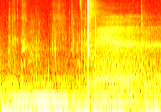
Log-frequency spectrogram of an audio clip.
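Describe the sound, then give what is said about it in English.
Quiet shuffling of a deck of empowerment cards just taken out of their small box: soft papery rustling with one crisp snap of cards partway through, then a light flutter trailing off. No one speaks. “I am pulling them out of this cute little box that they come in, and I'm shuffling them up. Like a deck of cards.”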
